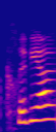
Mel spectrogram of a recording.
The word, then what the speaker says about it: clivia: And then, is this clivia?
